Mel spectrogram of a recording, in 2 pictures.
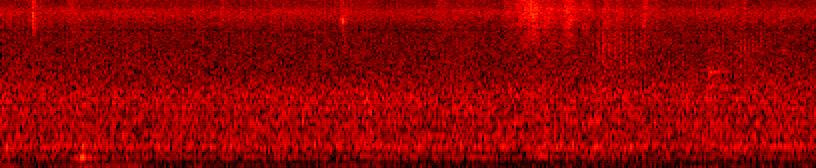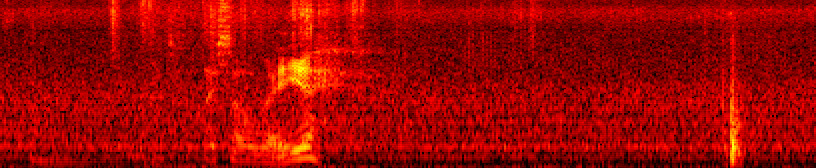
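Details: Honey bees around their hives during a honey harvest as frames are taken out and bees brushed back into the hive; a steady droning hum runs throughout, with a brief swooping sound near the end and a sharp knock.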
